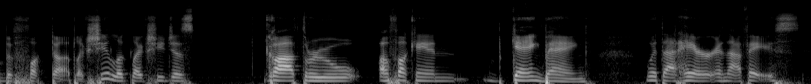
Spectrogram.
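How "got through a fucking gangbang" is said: usual speaking voice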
